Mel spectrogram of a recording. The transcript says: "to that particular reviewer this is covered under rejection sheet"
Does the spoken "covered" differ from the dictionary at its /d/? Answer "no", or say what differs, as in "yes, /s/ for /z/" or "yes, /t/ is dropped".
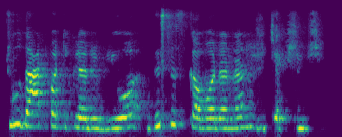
no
